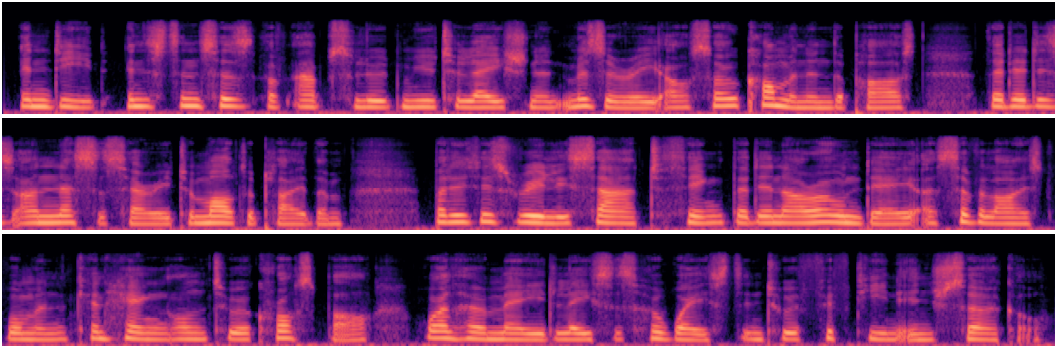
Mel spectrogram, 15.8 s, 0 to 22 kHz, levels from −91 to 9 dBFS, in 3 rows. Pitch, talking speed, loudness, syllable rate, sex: 190 Hz, 200 wpm, -19 LUFS, 5.7 syllables/s, female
